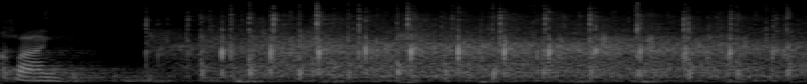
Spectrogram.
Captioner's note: audience applauding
